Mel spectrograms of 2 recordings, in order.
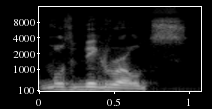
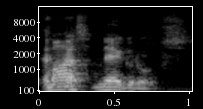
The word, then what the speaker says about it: más negros: Most negros. No, most negros. Más negros.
